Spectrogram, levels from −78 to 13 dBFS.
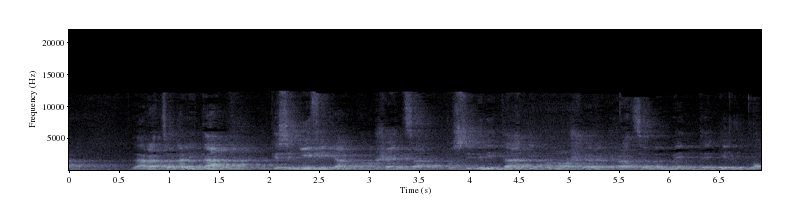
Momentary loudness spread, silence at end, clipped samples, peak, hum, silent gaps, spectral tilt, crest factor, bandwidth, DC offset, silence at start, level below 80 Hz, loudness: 8 LU; 0 s; under 0.1%; -4 dBFS; none; none; -4.5 dB/octave; 18 dB; 12.5 kHz; under 0.1%; 0 s; -62 dBFS; -23 LUFS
